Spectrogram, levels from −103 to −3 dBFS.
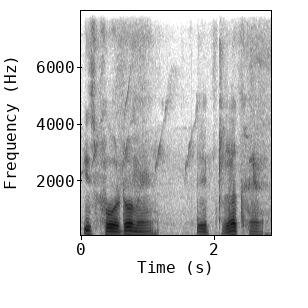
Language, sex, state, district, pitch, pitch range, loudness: Hindi, male, Jharkhand, Garhwa, 110 Hz, 110-125 Hz, -18 LUFS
